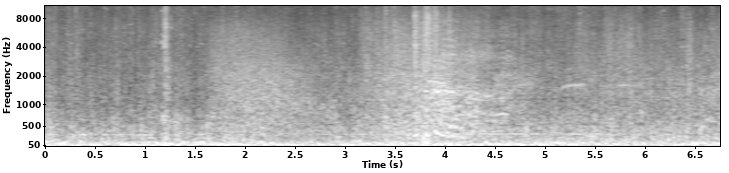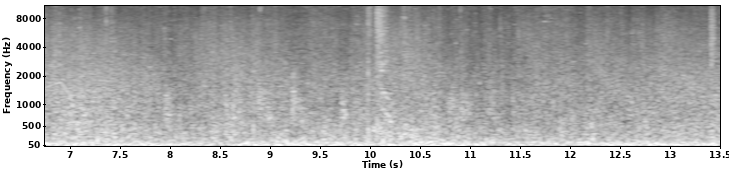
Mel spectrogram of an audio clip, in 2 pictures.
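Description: Many soldiers march together with a dull, steady tramping of feet and clinking armour.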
